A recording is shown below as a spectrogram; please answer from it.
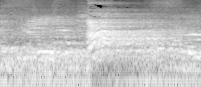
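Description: A man's voice speaking loudly into a handheld microphone over loudspeakers, with a sharp, rising shouted exclamation about a second in.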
